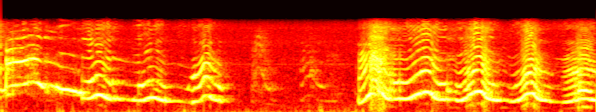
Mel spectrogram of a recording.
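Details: Pet puppy "talking" to his owner, telling her he loves her: wavering, sing-song howls with rich harmonics, rising and falling in pitch in quick wobbling loops, a short lull midway, then louder undulating howling again.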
